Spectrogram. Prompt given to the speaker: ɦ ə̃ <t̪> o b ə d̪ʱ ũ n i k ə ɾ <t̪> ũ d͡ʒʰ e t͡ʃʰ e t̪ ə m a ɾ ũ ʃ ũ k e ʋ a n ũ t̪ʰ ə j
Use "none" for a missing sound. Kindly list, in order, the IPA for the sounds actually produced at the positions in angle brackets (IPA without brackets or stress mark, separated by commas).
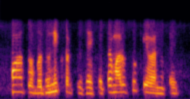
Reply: t̪, t̪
